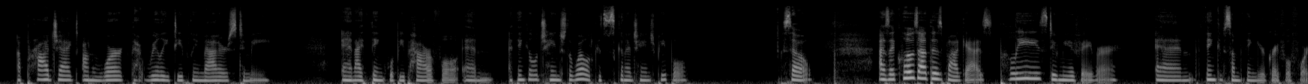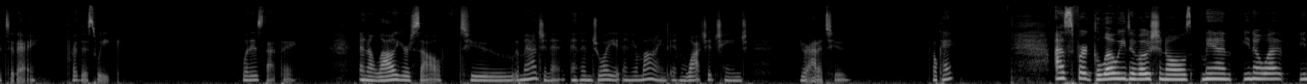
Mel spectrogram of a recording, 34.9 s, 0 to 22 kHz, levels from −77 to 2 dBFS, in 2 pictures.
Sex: female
